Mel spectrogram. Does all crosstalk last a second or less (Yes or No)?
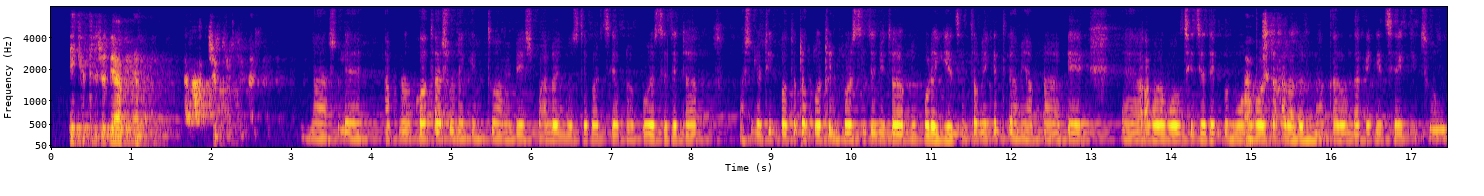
Yes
